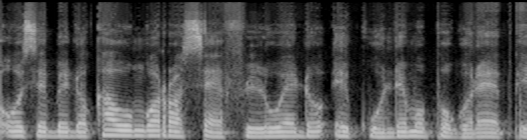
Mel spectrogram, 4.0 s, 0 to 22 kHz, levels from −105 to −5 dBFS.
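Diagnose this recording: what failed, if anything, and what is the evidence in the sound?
Network loss, patched by the codec: lost packet rebuilt from error correction around 0.59–0.61 s and 1.47–1.53 s, just before "lwedo e". No gaps, just briefly rougher, noisier low-bitrate copies filling in.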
